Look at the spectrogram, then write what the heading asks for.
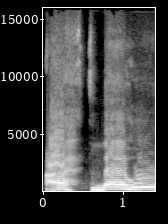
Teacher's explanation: হার উপরে উল্টা পেশ আছে তাই গোল করে এক আলিফ টেনে পড়বো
